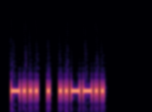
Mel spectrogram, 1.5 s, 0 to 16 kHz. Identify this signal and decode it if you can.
Morse code, heard as a keyed tone, about 40 wpm, 700 Hz. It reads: BE?
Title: Sentences from Top 1000 Words - Review Part 5 - 40wpm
